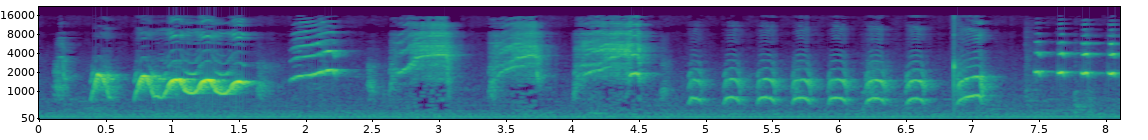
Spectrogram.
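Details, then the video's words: Melodious song of a black-throated laughingthrush, which opens its tail as it sings, 2017: harsh rising calls and broad, squawky notes, then a quick, regular series of paired whistled notes, about six each second, before high ringing notes at the end. "Black-throated laughingthrush(Garrulax chinensis): Open-tail And Song Melodious Sound"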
